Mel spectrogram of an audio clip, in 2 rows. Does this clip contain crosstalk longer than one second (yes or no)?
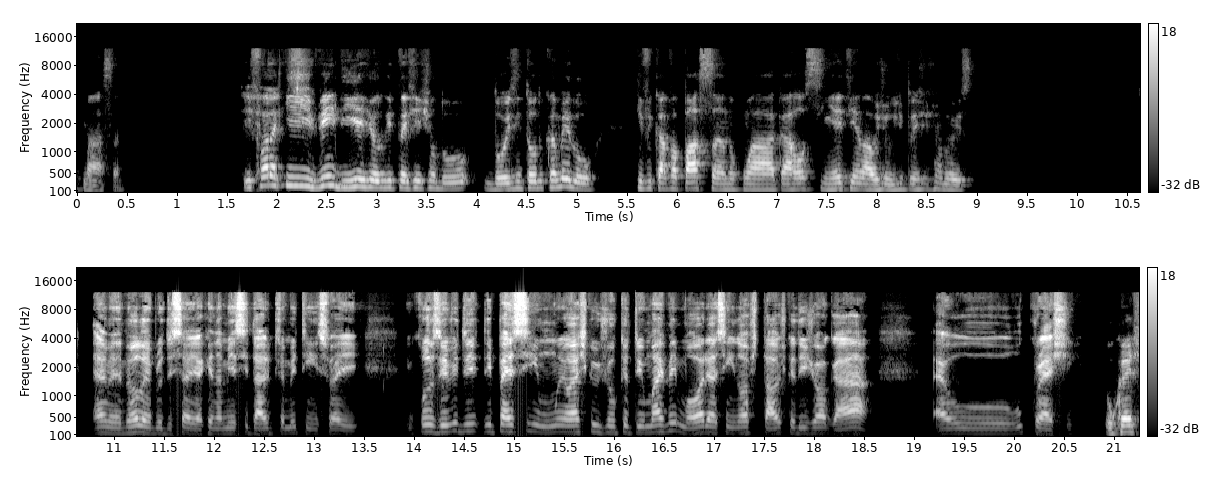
no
